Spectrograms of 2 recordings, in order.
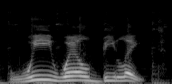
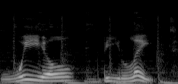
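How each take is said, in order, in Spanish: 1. We y will son dos palabras completas separadas. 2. We y will se unen en una sola sílaba corta.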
